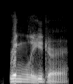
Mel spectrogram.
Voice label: "ringleader", American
